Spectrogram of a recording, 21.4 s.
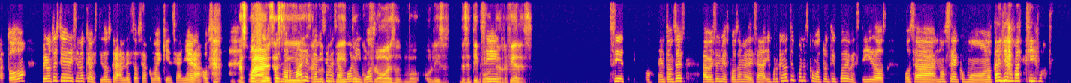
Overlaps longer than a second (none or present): present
